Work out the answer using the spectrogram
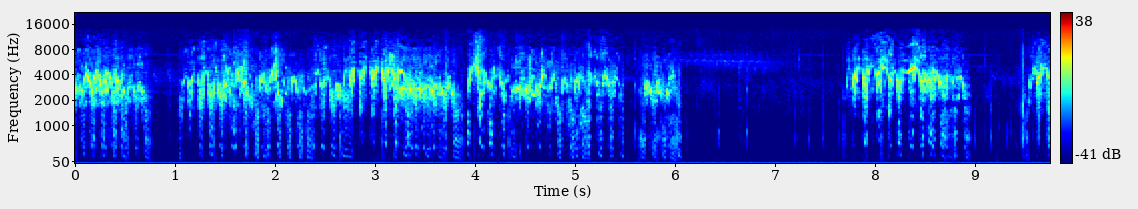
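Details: Black stork nest at 19:52 on 24 June 2017 during feeding: loud, scratchy, fast-pulsed chattering in long runs, a quieter lull near the middle, then a renewed burst.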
